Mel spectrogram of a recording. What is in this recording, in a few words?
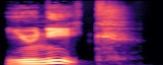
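"unique", English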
